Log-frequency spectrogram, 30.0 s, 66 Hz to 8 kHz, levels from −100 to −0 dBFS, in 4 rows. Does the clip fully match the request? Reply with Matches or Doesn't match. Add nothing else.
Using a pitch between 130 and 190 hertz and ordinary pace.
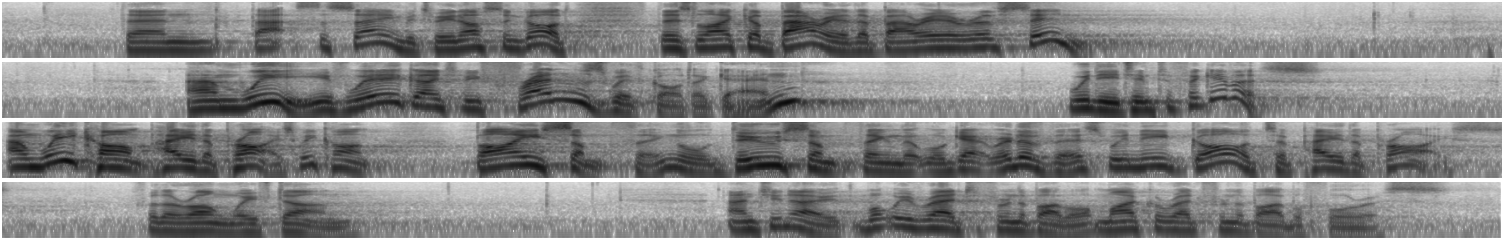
Matches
